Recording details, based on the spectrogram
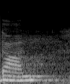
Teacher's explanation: दाल बोलेंगे हम लोग तो ये ज़बान ऊपर दांतों पर लगेगा और थोड़ा माउथ ओपन करेंगे, दाल। नेक्स्ट है ज़ाल को अदा करने के लिए हम लोग थोड़ा सा ज़बान को बाहर निकालेंगे चावल के दाने के जितने के बराबर। · ऊपर की दांतों पर लगाने से और थोड़ा माउथ ओपन होगा तब हमारा दाल का मखरज अदा होगा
